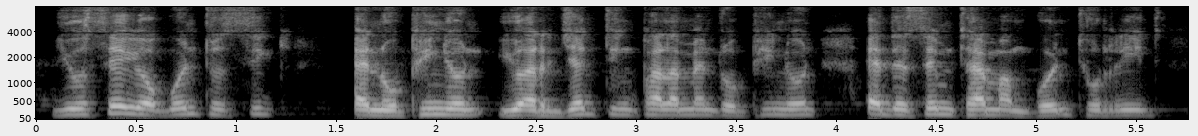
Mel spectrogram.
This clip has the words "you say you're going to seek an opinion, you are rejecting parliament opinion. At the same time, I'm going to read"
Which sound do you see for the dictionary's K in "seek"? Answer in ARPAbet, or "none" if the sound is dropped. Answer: K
